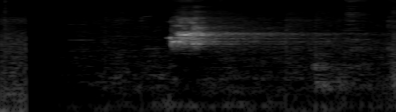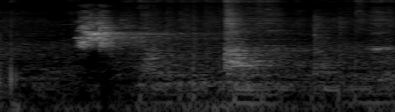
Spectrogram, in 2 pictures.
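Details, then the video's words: Lovebird squawking: three loud, harsh, grating shrieks spaced a few seconds apart, each with a rasping edge. A few soft clicks are heard between them in a quiet room. "Love birds"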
